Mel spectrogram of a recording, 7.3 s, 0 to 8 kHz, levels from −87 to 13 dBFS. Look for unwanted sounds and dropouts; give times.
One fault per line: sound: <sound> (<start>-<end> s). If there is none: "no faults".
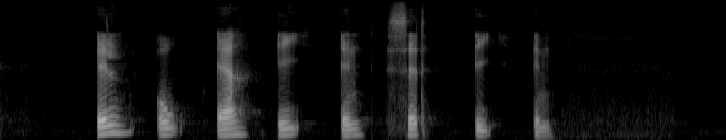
no faults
